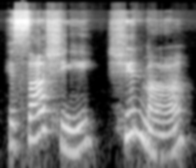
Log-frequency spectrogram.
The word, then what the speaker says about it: Hisashi Shinma: Hisashi Shinma is a Japanese booker and promoter and is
